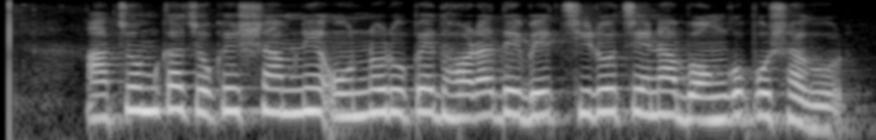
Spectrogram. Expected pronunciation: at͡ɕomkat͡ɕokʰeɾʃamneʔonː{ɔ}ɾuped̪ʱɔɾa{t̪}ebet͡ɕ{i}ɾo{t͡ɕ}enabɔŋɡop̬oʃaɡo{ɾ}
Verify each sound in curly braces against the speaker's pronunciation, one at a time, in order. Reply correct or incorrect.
incorrect, incorrect, correct, correct, correct

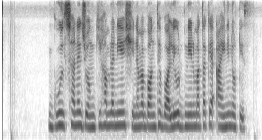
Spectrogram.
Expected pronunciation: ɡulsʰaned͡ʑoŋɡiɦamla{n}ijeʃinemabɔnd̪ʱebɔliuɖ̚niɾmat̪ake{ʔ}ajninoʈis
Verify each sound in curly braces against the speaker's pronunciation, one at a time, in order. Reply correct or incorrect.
correct, correct

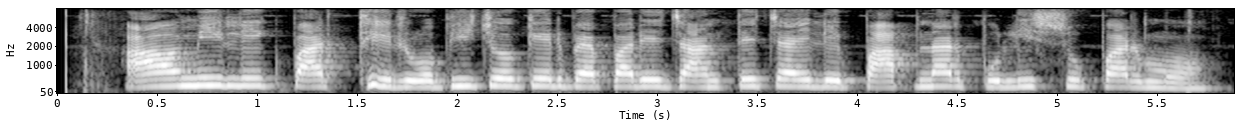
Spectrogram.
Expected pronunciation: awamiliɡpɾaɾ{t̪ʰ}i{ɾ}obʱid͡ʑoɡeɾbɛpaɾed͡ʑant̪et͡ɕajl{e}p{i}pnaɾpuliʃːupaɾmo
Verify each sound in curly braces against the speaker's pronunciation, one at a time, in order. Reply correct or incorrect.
correct, correct, correct, incorrect

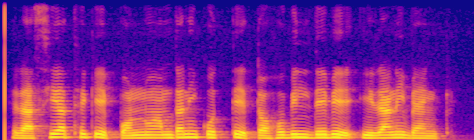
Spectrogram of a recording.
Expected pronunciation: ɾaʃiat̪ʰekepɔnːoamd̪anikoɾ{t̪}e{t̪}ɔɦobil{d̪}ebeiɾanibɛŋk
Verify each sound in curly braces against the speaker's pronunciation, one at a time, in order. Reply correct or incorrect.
correct, correct, correct

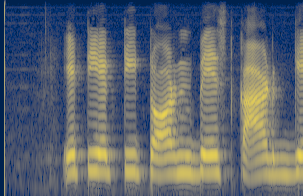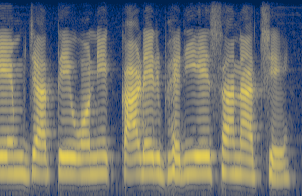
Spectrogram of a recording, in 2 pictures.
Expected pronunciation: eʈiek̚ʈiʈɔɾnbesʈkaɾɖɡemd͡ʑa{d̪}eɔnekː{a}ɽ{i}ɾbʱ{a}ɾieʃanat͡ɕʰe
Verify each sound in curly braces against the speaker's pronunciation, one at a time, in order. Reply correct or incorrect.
incorrect, correct, incorrect, incorrect

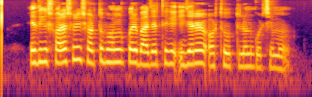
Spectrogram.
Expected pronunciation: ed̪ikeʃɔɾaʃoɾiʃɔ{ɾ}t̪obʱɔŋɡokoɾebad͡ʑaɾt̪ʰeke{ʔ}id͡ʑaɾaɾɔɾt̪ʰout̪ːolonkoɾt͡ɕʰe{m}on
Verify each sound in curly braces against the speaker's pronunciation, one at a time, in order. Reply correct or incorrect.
correct, correct, correct

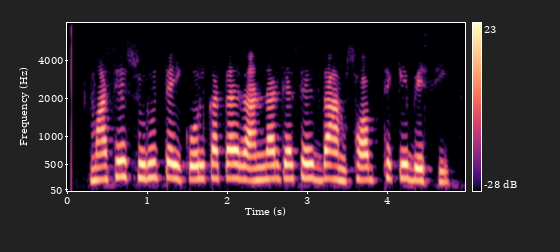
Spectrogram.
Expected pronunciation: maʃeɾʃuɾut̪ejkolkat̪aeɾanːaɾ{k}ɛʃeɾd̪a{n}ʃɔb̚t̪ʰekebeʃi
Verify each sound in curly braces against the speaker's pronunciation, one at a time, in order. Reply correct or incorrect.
incorrect, incorrect

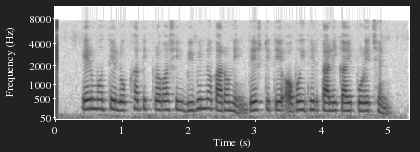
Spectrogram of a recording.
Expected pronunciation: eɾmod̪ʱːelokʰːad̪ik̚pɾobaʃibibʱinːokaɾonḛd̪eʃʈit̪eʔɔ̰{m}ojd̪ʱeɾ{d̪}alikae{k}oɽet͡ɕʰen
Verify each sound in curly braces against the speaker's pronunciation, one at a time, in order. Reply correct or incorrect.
incorrect, incorrect, incorrect

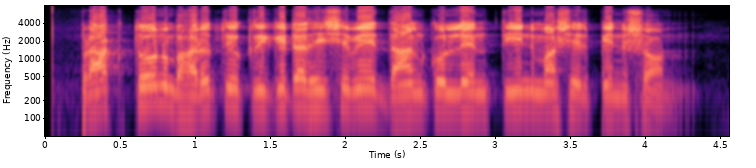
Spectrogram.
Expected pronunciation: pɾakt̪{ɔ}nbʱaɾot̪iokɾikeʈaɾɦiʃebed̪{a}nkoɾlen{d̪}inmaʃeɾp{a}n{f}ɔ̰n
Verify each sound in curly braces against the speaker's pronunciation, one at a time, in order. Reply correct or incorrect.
incorrect, correct, incorrect, incorrect, incorrect

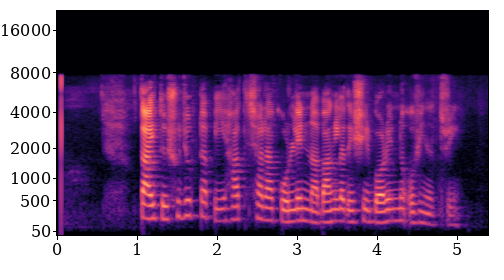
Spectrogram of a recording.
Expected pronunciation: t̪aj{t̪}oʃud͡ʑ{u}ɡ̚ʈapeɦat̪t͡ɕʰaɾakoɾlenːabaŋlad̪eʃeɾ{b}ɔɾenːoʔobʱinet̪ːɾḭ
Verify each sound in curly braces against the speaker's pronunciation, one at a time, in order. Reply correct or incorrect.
correct, incorrect, correct

